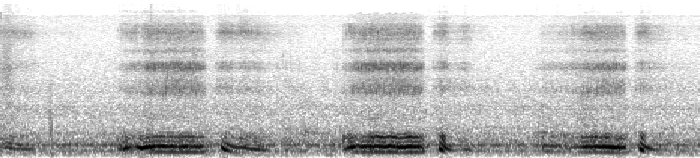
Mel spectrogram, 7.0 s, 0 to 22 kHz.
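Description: Regular soft, buzzing snores with whistling, squeaky breaths in between, about every two seconds, roughly 27 a minute.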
